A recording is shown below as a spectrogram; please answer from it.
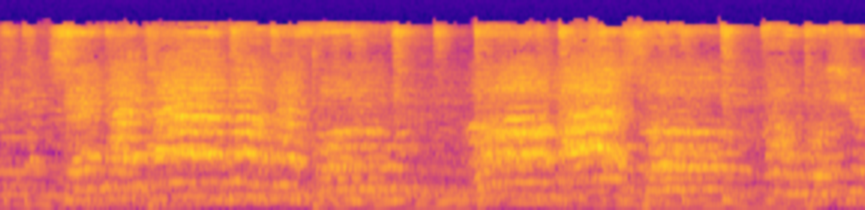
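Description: A group of children singing together in chorus over a steady low instrumental accompaniment, the phrases swelling about a second in and again near the middle.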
